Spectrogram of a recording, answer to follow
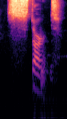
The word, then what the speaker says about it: start: to the word start here you said s start adding an e at the very beginning the word is start try that start good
